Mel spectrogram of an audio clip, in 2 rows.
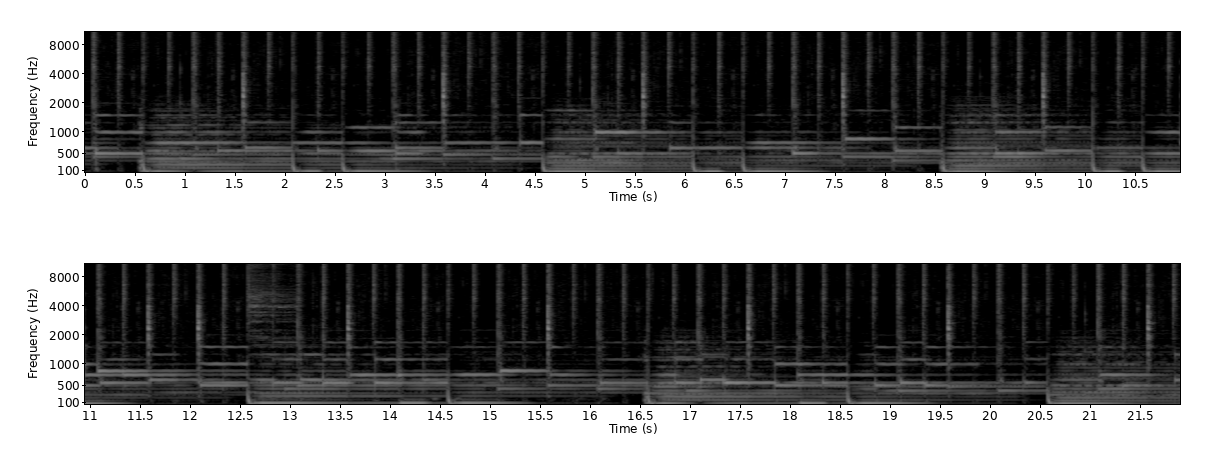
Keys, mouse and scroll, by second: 0.2 ctrl+click, 0.9 ctrl+click, 2.5 ctrl+click, 3.6 ctrl+e, 5.3 click, 6.1 ctrl+e, 7.7 middle click, 9.3 alt+click, 10.8 ctrl+click, 11.7 ctrl+click, 12.4 ctrl+click, 13.1 ctrl+e, 14.3 middle click, 14.9 middle click, 15.7 shift+middle click, 17.1 shift+middle click, 18.7 alt+click, 19.5 alt+click, 20.7 ctrl+click.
